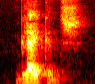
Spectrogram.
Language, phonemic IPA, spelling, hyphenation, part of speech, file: Dutch, /ˈblɛi̯.kəns/, blijkens, blij‧kens, preposition, Nl-blijkens.ogg
- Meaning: according to, judging from, as is apparent from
